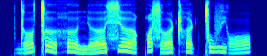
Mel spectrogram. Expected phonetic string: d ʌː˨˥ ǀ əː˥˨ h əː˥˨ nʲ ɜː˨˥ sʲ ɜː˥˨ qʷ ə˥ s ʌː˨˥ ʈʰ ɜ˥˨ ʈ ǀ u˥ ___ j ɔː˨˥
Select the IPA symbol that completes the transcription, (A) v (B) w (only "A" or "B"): A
